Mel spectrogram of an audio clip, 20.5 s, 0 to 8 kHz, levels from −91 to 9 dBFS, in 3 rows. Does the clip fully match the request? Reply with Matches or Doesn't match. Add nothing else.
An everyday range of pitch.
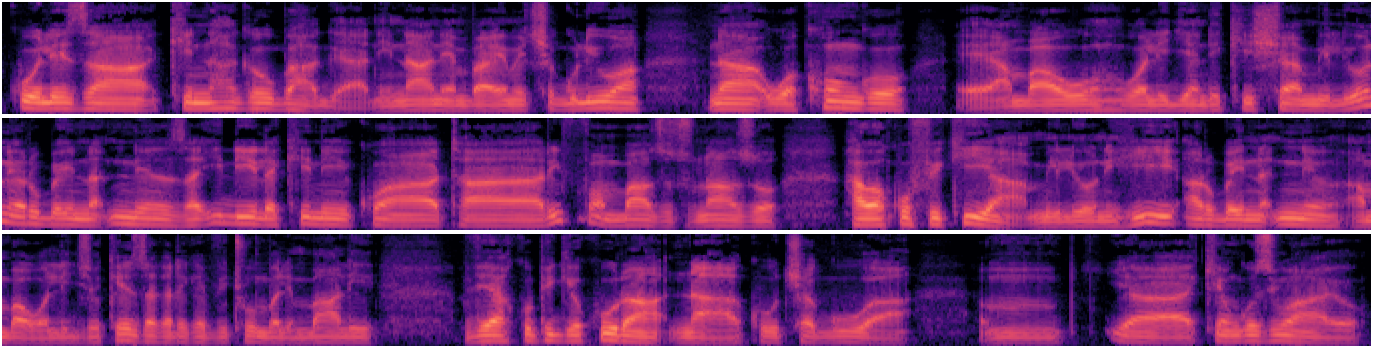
Matches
